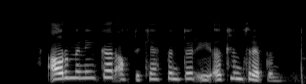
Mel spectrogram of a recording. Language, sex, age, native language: Icelandic, female, 40-49, Icelandic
